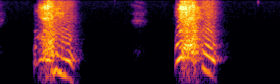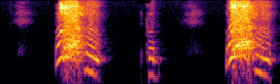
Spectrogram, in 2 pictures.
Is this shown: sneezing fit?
yes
